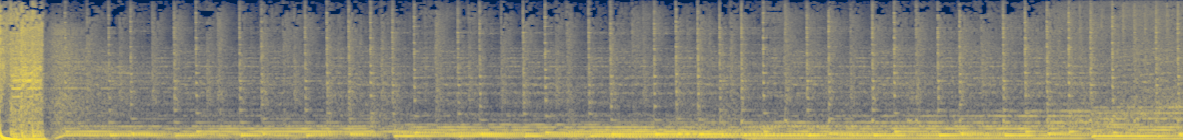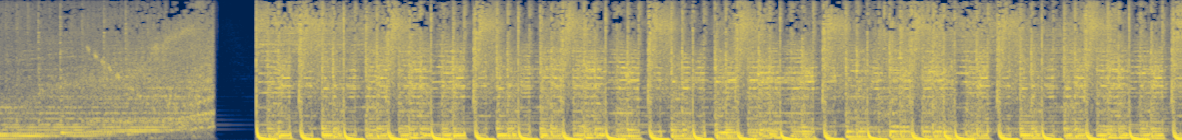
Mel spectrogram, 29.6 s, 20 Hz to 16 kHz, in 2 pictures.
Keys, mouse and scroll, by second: 0.9 middle click, 1.4 click, 3.7 Home, 7.2-8.8 drag, 8.8 KP_7, 9.1-10.1 scroll up 8, 9.5 shift+middle click, 10.1 shift+middle click, 11.0 alt+z, 11.8 alt+z, 12.4 click, 13.5-16.8 drag, 19.3 click, 19.8 a, 22.1 scroll down 6, 22.9 click, 22.9 scroll down 4, 23.1 scroll up 3, 23.6-26.2 shift+middle drag, 26.2-27.4 drag, 28.7-29.5 drag.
